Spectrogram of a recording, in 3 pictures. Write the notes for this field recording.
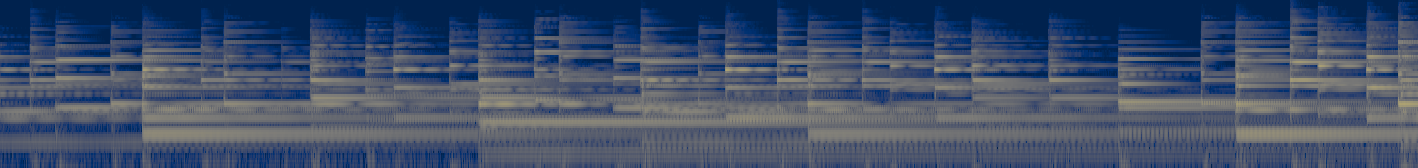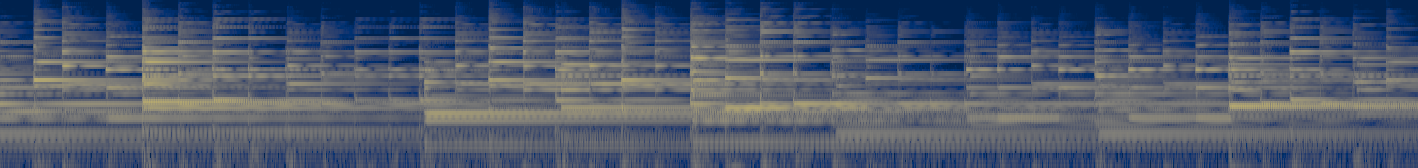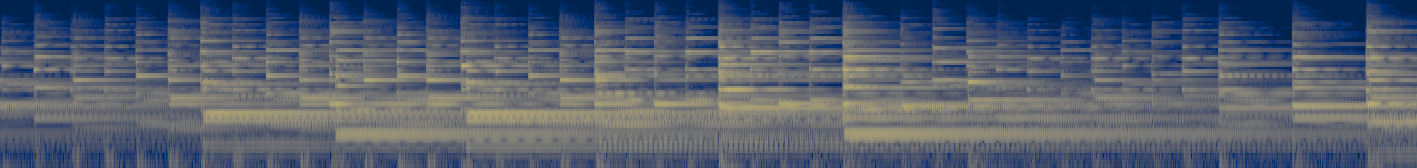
Beffroi de Bergues - Département du Nord, Maître carillonneur : Mr Jacques Martel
